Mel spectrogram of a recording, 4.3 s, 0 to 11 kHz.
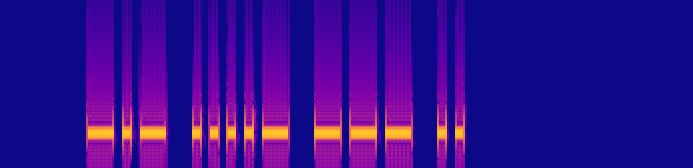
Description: Morse code, heard as a keyed tone, about 26 wpm, 700 Hz. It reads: K4OI
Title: Speed Racing - USA 1x2 Call Signs 22wpm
